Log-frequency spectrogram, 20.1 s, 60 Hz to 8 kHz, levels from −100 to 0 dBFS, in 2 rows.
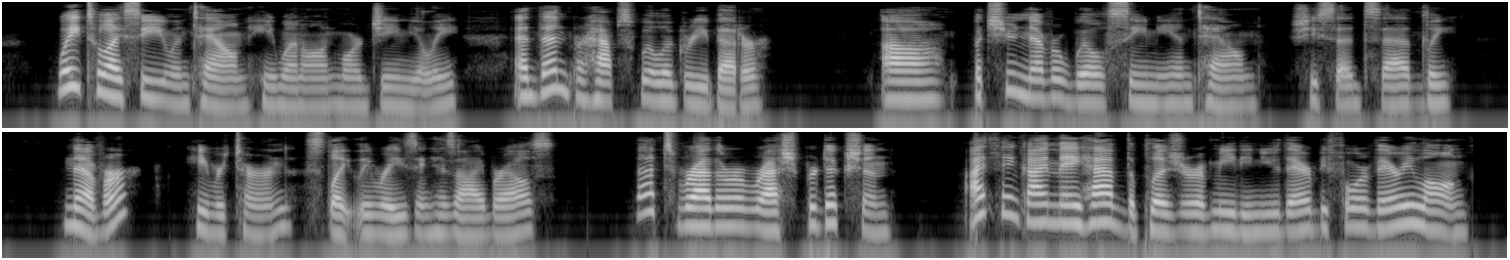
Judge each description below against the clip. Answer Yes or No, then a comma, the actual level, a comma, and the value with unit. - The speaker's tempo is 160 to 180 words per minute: Yes, average, 170 wpm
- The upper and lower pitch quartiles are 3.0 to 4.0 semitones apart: No, average, 4.8 semitones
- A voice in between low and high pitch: Yes, medium, 170 Hz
